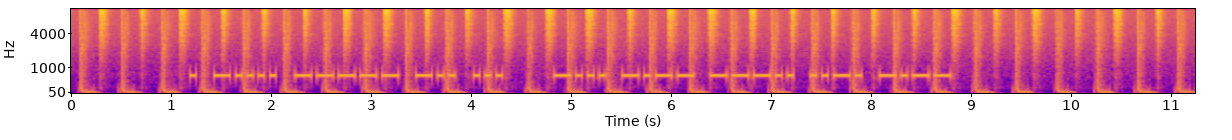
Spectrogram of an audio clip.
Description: Morse code, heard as a keyed tone, hand-sent with a paddle, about 21 wpm, 710 Hz. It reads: E60DS BY8FY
